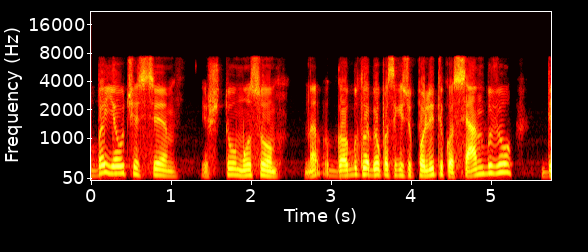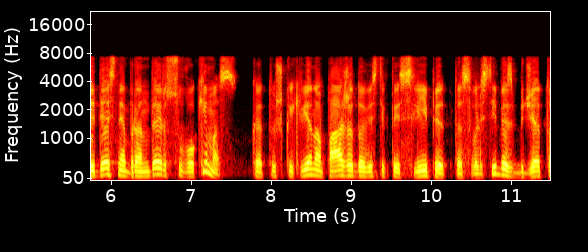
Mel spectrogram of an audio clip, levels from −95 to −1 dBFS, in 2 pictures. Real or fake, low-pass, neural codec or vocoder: real; 7.2 kHz; none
